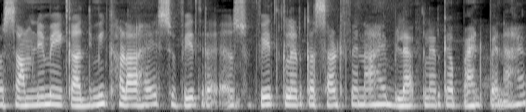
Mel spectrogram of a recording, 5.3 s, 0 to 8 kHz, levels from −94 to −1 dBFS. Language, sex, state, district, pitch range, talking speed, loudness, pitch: Hindi, female, Chhattisgarh, Kabirdham, 200-215 Hz, 250 wpm, -18 LUFS, 205 Hz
